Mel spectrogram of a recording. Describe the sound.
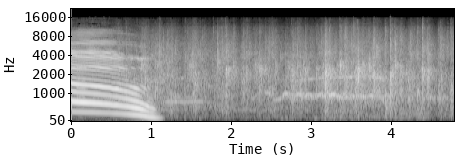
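A falling musical swoop opens, then an audience breaks into steady, dense applause welcoming two guests, a couple who will answer questions about their lives, that carries on to the end, with scattered voices and cheers mixed in.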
